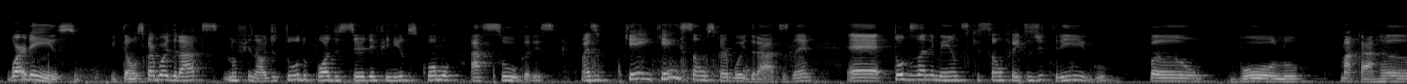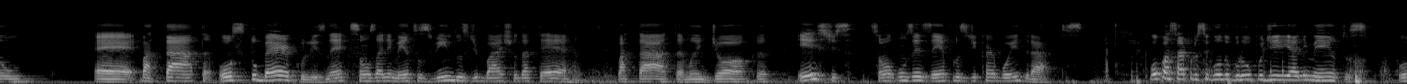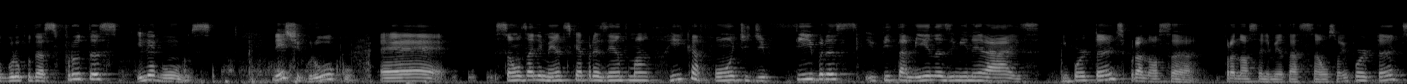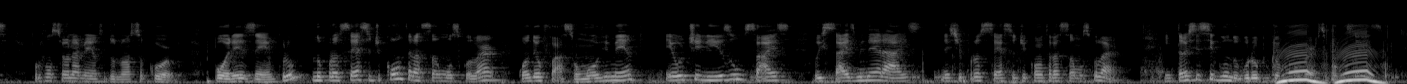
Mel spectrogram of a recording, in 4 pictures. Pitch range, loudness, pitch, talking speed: 135-190 Hz, -31 LUFS, 160 Hz, 140 wpm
